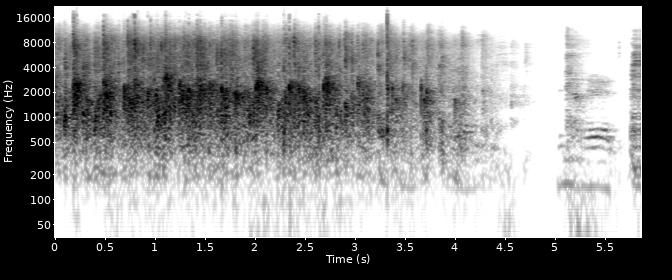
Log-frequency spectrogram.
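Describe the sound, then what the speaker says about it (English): A lecture audience breaks into loud, sustained applause at the close of the event, which fades out and gives way to a speaking voice. "Let's end this event again with round of applause"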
